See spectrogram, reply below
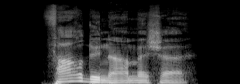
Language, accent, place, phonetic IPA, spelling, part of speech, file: German, Germany, Berlin, [ˈfaːɐ̯dyˌnaːmɪʃə], fahrdynamische, adjective, De-fahrdynamische.ogg
- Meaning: inflection of fahrdynamisch: 1. strong/mixed nominative/accusative feminine singular 2. strong nominative/accusative plural 3. weak nominative all-gender singular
